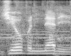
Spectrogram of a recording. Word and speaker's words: Giovannetti: very excited to have Associate Athletic Director, Giovannetti. Is that right? Hey, you pronounced it correctly.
